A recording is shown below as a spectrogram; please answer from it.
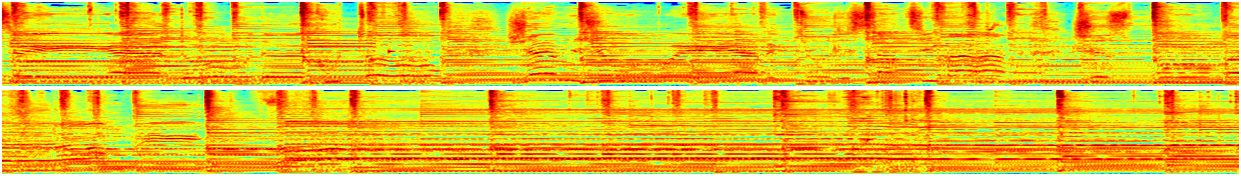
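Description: Acoustic guitar music in an instrumental passage: plucked and strummed chords under a wavering lead melody, settling into a long held note about eight seconds in.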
